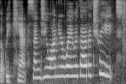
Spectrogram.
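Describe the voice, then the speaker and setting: Using a put-on character voice, a woman speaks at a moderate pace in an extremely high pitch with fairly even intonation. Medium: read story.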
